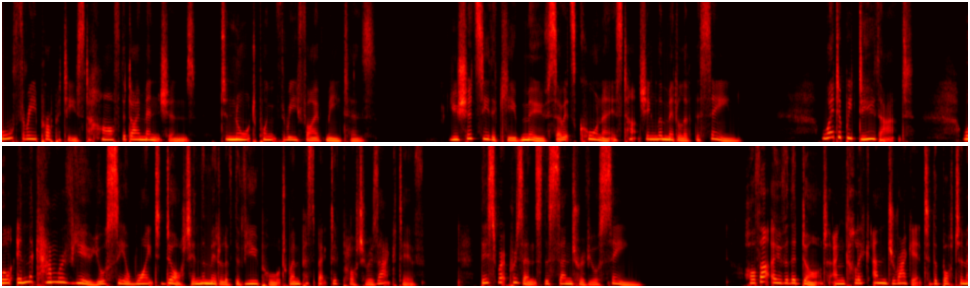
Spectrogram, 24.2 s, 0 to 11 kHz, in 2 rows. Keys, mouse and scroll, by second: 0.3-3.7 drag, 4.7-9.4 middle drag, 9.9 KP_0, 12.0 click, 12.7 click, 23.5-24.1 drag.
